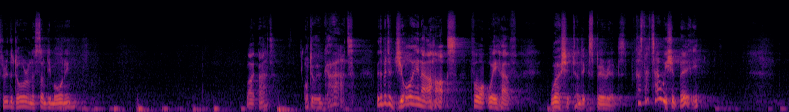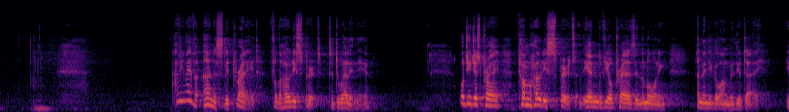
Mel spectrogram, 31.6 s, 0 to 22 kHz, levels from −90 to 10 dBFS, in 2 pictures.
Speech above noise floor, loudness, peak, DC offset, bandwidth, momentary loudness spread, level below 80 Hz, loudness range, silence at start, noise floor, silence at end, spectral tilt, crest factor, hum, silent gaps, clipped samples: 39 dB; -36 LUFS; -16 dBFS; under 0.1%; 15.5 kHz; 22 LU; -64 dBFS; 17 LU; 0 s; -75 dBFS; 0 s; -4 dB/octave; 22 dB; none; none; under 0.1%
